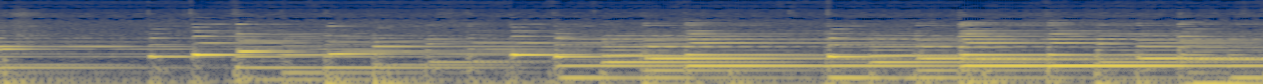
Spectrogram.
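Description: Piano played with both hands: a slow, gentle melody with notes struck every second or so, ringing on over held bass notes and chords.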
